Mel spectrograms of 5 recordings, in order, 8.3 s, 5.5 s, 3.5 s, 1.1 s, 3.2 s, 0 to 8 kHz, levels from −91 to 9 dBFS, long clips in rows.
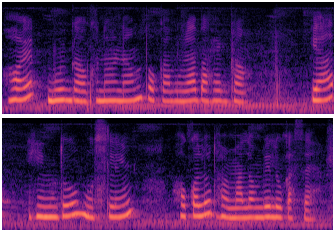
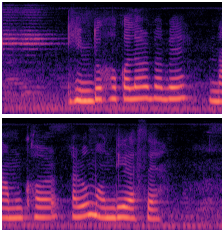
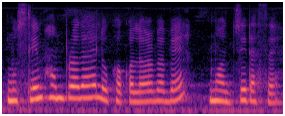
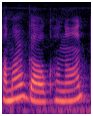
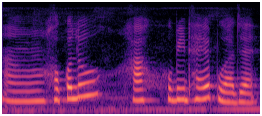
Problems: background sounds at intervals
